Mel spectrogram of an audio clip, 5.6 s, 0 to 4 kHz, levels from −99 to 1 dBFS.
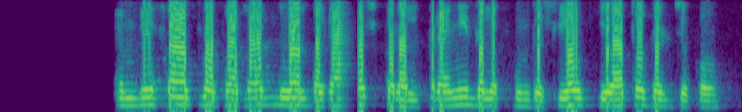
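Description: Speech, passed through a call path whose spectrum stops at 4 kHz, consistent with G.711 mu-law. Throughout, integer overflow from about 6 dB of overdrive makes a small share of loud peaks wrap to the opposite sign, heard as harsh cracks and seen as vertical spikes flipping polarity in the waveform. From 2.54 to 2.70 s, between "fou proposat dues" and "per al", a burst of packet loss removes about 140 ms of sound. The receiver filled the gap with a fading continuation, which shows as a smeared, decaying band on a spectrogram.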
